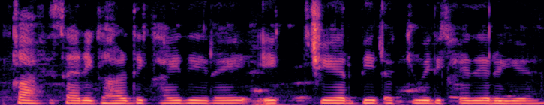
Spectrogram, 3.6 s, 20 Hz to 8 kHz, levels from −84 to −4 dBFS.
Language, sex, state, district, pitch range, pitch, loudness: Hindi, female, Bihar, Sitamarhi, 190-200 Hz, 195 Hz, -25 LUFS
